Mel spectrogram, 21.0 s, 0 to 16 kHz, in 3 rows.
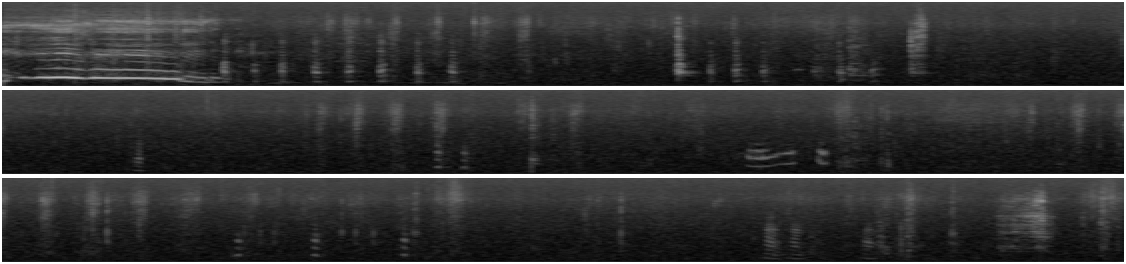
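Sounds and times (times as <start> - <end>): chickens clucking: 1.0 - 5.9, 7.8 - 8.1, 9.4 - 10.6, 11.6 - 12.6, 15.2 - 17.0, 18.7 - 20.0
faint clicks and scratches: 1.9 - 5.9, 19.4 - 21.0.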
